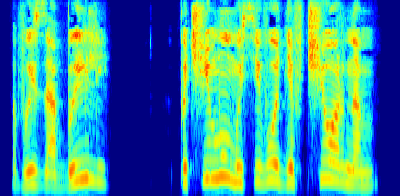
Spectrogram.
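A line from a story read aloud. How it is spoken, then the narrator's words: Straining shout. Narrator (Russian): Она собрала все свои силы и крикнула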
